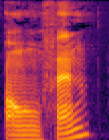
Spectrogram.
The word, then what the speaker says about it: Enfin: Okazuje się, że tytuł płyty Polnareffa czyta się Enfin.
